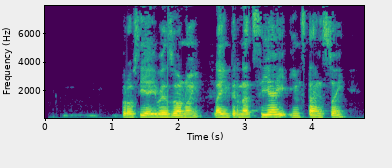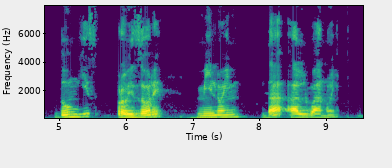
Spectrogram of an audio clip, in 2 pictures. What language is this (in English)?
Esperanto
